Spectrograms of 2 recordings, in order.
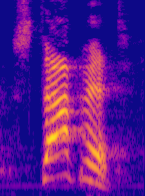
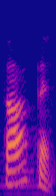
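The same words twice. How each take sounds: First: It is said louder and more forcefully. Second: It is said at a normal, softer volume.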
